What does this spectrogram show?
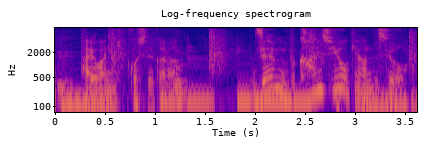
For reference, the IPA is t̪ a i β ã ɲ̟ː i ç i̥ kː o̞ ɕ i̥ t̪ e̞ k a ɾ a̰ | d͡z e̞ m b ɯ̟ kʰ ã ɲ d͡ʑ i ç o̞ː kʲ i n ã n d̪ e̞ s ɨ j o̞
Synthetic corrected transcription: t̪ a i β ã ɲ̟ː i ç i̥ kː o̞ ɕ i̥ t̪ e̞ k a ɾ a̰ | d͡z ẽ̞ m b ɯ̟ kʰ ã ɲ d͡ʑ i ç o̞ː kʲ i n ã n d̪ e̞ s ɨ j o̞

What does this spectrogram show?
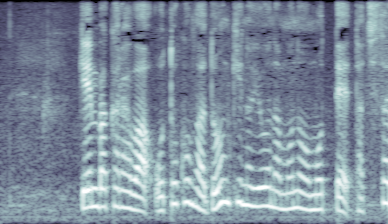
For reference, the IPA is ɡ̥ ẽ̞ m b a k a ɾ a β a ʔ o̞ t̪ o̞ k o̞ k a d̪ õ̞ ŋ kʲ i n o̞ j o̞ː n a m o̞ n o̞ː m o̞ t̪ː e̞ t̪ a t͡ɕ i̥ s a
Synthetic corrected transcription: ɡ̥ ẽ̞ m b a k a ɾ a β a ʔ o̞ t̪ o̞ k o̞ ɡ a d̪ õ̞ ŋ kʲ i n o̞ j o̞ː n a m o̞ n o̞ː m o̞ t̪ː e̞ t̪ a t͡ɕ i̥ s a

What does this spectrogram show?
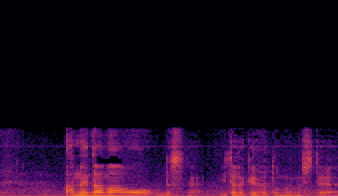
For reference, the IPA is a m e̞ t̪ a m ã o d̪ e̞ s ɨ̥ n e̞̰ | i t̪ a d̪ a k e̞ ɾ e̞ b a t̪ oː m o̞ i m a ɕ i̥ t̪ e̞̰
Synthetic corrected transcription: a m e̞ d̪ a m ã o d̪ e̞ s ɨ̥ n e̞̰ | i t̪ a d̪ a k e̞ ɾ e̞ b a t̪ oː m o̞ i m a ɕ i̥ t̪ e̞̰

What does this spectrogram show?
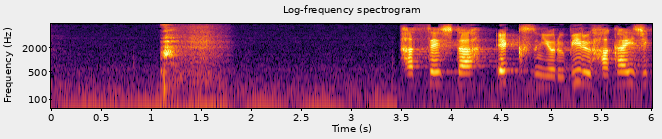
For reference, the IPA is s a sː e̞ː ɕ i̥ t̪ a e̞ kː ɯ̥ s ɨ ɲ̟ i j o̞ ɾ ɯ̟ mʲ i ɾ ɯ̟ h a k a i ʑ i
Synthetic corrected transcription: h a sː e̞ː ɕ i̥ t̪ a e̞ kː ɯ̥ s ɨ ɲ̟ i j o̞ ɾ ɯ̟ bʲ i ɾ ɯ̟ h a k a i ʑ i

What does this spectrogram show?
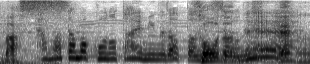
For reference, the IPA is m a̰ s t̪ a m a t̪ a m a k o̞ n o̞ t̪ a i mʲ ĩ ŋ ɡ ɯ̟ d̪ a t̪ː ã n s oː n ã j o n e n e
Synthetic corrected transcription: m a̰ s t̪ a m a t̪ a m a k o̞ n o̞ t̪ a i mʲ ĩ ŋ ɡ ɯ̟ d̪ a t̪ː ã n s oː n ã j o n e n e

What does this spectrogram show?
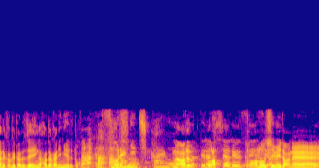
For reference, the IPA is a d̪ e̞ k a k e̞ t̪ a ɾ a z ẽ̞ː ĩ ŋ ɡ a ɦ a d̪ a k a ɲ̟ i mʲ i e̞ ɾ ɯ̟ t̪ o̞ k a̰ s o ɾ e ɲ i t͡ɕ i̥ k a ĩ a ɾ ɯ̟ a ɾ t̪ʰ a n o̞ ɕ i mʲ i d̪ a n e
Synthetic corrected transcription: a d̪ e̞ k a k e̞ t̪ a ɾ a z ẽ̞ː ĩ ŋ ɡ a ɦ a d̪ a k a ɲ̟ i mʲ i e̞ ɾ ɯ̟ t̪ o̞ k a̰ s o ɾ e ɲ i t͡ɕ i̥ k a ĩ a ɾ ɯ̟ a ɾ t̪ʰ a n o̞ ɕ i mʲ i d̪ a n e

